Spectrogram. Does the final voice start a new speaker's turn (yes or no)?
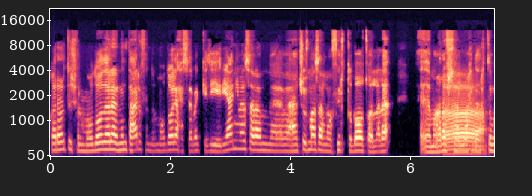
no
